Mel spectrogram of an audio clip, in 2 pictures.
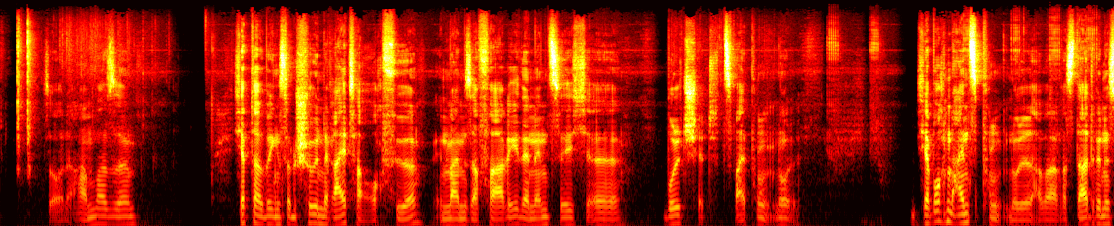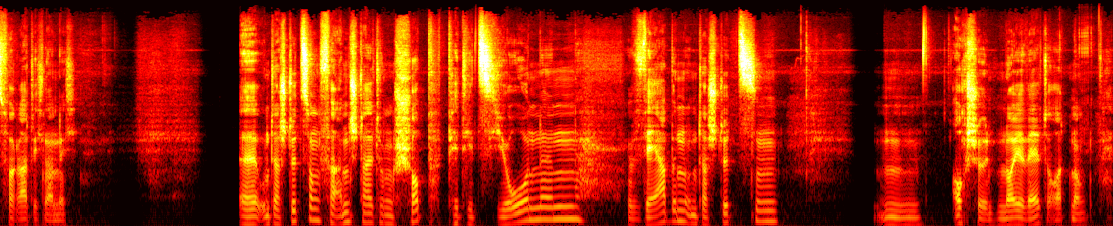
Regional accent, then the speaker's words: Ukraine; German is a second language; now in Germany; Ich habe dies in meinem Heimatland, der Ukraine, mehrmals erlebt.

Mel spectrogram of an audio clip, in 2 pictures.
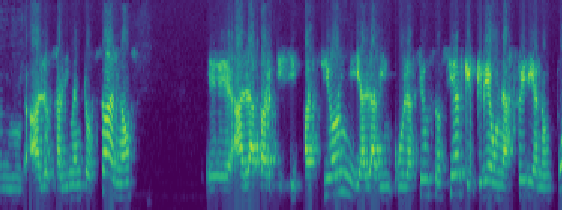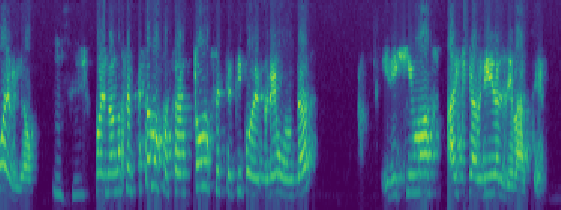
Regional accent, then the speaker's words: Buenos Aires, Argentina; yo soy de Buenos Aires

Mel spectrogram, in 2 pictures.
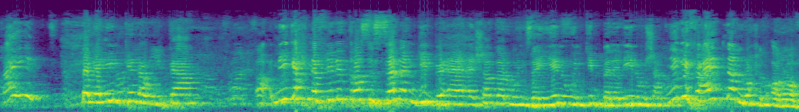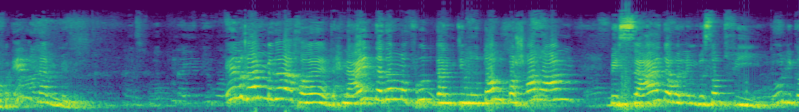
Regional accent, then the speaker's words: Giza, Giza Governorate, Egypt; عشان انا اهلي من الجيزه اصلا،

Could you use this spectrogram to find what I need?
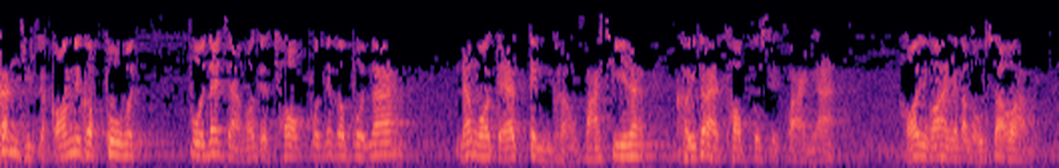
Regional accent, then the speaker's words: China; 我哋中國人嘅衣服，因為我哋中國咧比較咧印度嚟講咧係凍咗好多。

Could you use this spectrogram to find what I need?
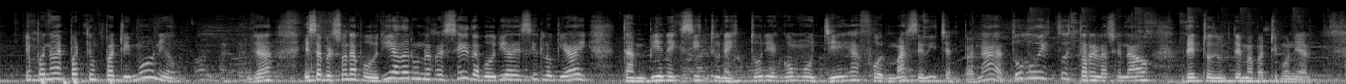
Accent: Cajón del Maipo, Santiago Metropolitan Region, Chile; Yo soy una persona del Cajón del Maipo, donde por fuera de mi casa corría el famoso tren militar, la panchita que le llamaban, ¿ah? Y también corría el automotor. Eso fue mi imagen de niño

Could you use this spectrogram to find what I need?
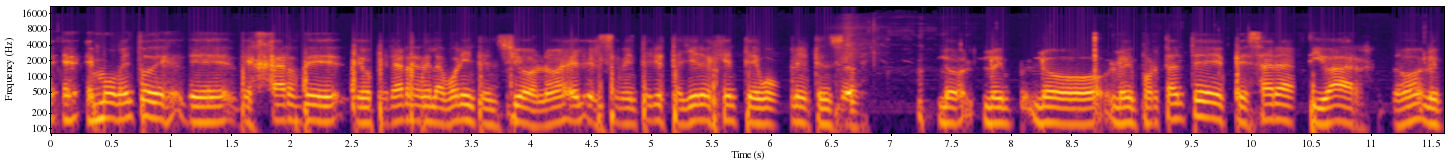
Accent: northern Chile, Chile; Soy chileno, oriundo de tierras nortinas, de tierras desérticas de Chile.

